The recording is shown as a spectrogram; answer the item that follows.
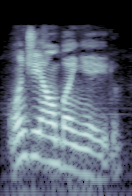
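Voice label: toilet, Brazilian Portuguese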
